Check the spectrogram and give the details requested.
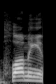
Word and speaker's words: plumbing: 보통 plumbing, 이게 대문자로 나왔기 때문에 상관은 없습니다만 plumbing이 나오면 보통 배관 쪽이라고 보시면 돼요. 배관 설비, 배관 수리 이런 쪽이라고 보시면 되겠죠. B가 묵음이기 때문에 발음이 plumbing이 되는 겁니다.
